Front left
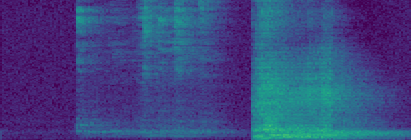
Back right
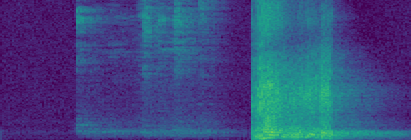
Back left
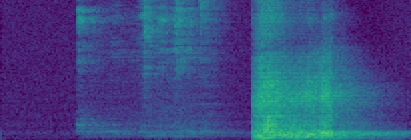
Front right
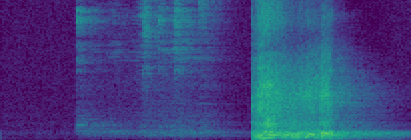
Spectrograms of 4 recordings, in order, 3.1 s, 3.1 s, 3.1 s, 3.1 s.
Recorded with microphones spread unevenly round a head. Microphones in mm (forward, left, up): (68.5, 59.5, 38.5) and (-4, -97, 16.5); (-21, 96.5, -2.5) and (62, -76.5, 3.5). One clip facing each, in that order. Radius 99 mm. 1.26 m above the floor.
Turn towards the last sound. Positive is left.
turn(degrees=-130)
